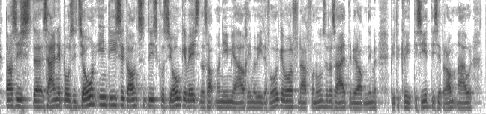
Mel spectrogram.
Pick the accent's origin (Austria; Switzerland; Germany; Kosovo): Switzerland; das ist jetzt von außen analysiert, da als Schweizer, als Vierteldeutscher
